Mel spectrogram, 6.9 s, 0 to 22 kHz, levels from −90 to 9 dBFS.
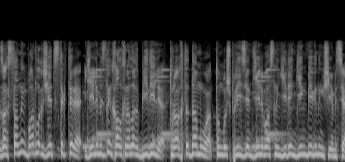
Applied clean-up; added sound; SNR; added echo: none; Ringtone; 14 dB; none.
